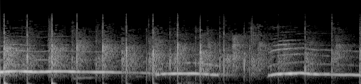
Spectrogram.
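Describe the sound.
Brisk, evenly spaced hand claps, roughly four per second, welcoming the day's guest, while a voice holds a long, wavering cheer over them.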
